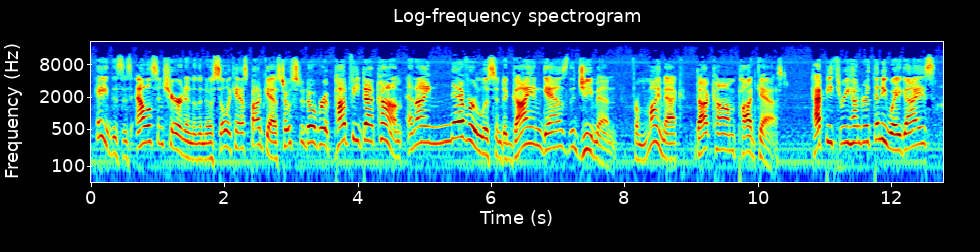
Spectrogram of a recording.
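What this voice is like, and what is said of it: American accent. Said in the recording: “she's from the U.S., from the accent ... she's over in California”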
